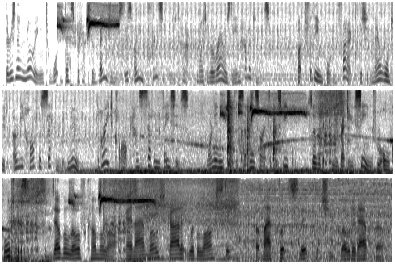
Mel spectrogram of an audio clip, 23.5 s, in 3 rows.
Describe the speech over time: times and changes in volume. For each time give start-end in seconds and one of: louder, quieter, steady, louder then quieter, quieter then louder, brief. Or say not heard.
0.1-23.4 louder.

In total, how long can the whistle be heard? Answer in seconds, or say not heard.
5 s.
